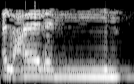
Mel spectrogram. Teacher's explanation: هذا السكون الذي وقفت عليه في كلمة العالمين سكون عارض بسبب الوقف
